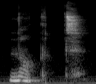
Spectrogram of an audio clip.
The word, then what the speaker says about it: knocked: ми додаємо до нього закінчення ід яке читається Т КТ тому що звук к глухий задаємо запитання виносимо наперед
